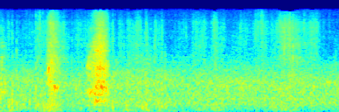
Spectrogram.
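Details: Giant Schnauzer Alba of Heart enjoying a winter walk: two short, sharp barks about half a second apart, then quiet outdoor ambience with faint footsteps.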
